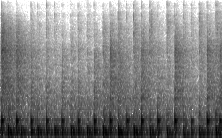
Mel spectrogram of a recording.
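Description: A rapid drum roll, about ten even strokes a second, building suspense before a reveal.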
